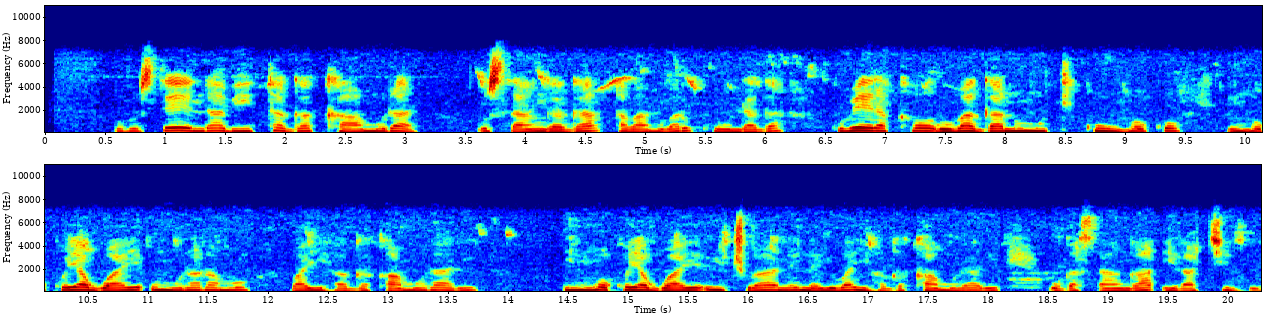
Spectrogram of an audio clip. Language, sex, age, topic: Kinyarwanda, female, 25-35, agriculture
